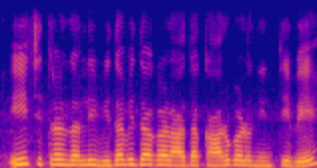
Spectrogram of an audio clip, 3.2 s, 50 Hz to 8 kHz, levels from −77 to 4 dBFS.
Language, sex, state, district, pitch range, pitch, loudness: Kannada, female, Karnataka, Bangalore, 210-240 Hz, 225 Hz, -13 LUFS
